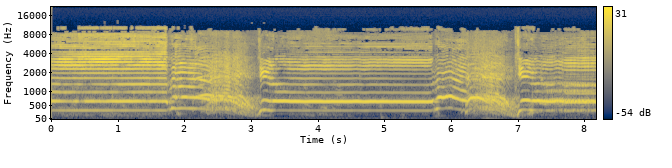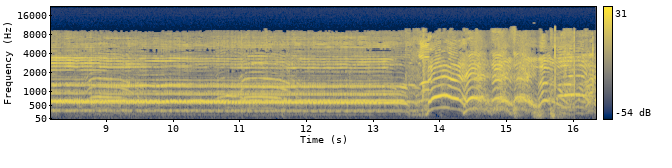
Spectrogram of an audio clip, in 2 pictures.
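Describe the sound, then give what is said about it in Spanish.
The Girona football team's locker-room battle cry as the players finish getting ready, led by one of the team's kit men: many voices bellow long, sustained shouts in unison, broken by a few rising and falling yells, loud and continuous for the whole stretch. “Tiene el grito de guerra en el vestuario.”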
